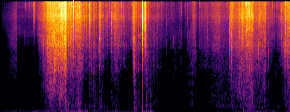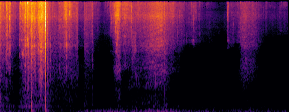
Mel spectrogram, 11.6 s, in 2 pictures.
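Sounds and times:
branches pushed aside: 0.7s - 7.4s.

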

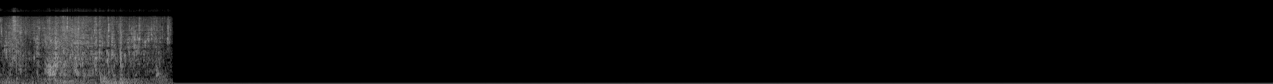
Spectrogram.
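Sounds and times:
waves splashing against the side of a boat: 0.0s - 1.8s.

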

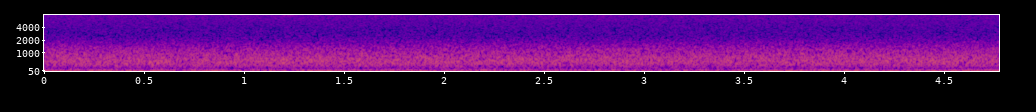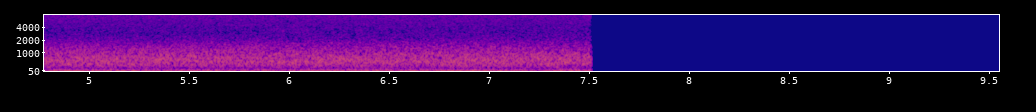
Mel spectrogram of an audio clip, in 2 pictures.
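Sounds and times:
winter forest ambience: 0.0s - 7.5s.

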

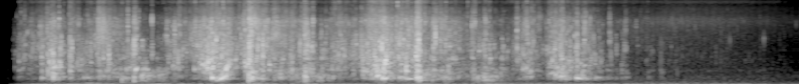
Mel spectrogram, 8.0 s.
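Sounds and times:
mop lowered into bucket and raised: 0.2s - 6.3s.

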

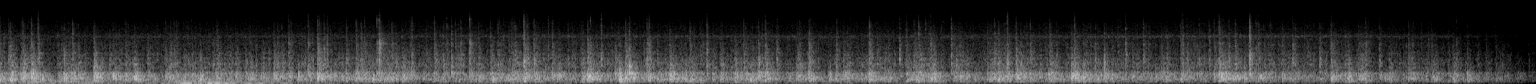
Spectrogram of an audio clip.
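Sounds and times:
thunder rumbling: 0.0s - 6.2s
large raindrops: 0.0s - 15.2s.

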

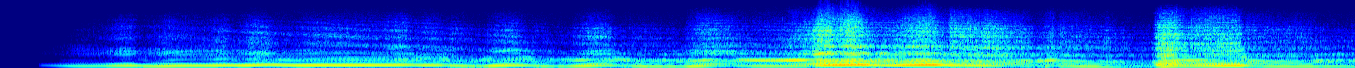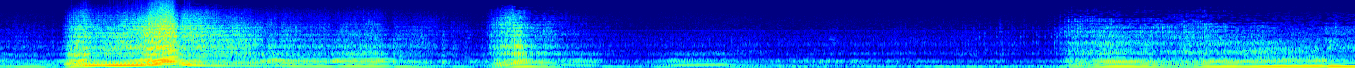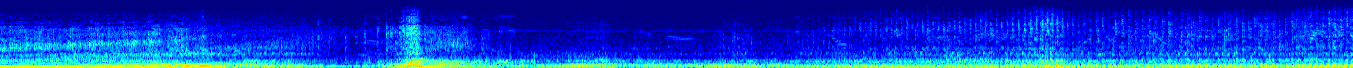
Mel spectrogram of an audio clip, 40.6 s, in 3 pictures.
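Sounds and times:
vehicle approaching driving by and driving away: 0.4s - 40.6s.

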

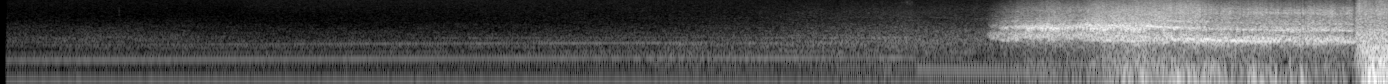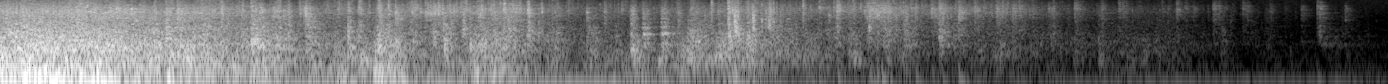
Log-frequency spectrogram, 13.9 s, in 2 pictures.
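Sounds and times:
long approach and crash: 5.0s - 13.4s.

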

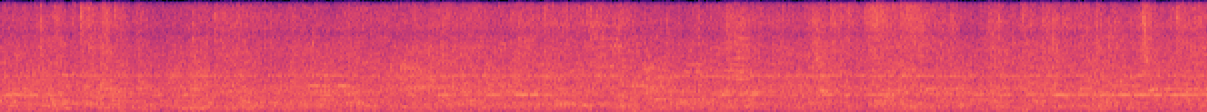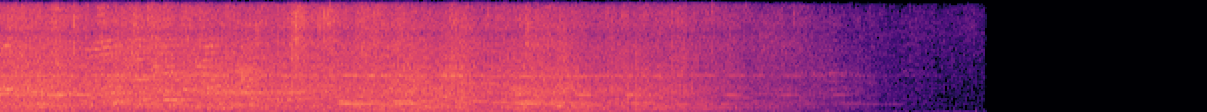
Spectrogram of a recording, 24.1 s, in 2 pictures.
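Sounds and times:
man making airport announcements: 0.0s - 20.0s
airport background noise: 0.0s - 22.0s.

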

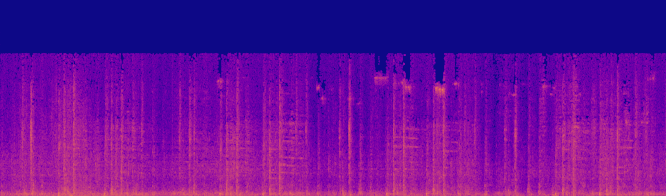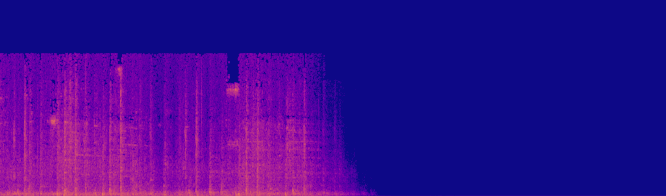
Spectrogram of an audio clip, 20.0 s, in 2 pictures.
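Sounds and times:
train passing by: 0.0s - 15.5s.

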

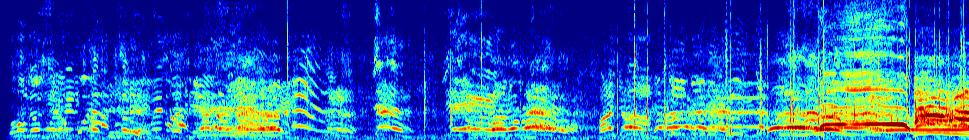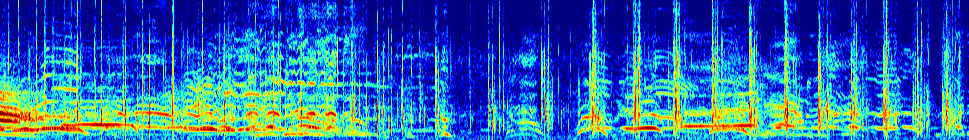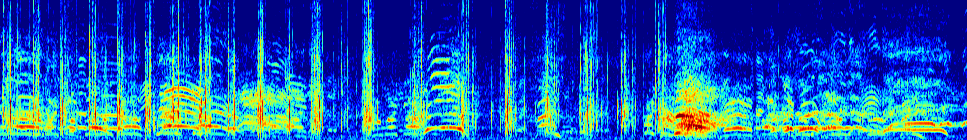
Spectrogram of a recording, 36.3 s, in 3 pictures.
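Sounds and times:
amateur football fans crowd: 0.2s - 36.3s.

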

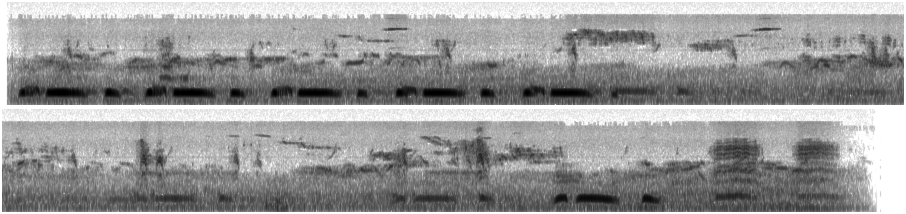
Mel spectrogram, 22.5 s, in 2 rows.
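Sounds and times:
turtle dove on the street: 0.2s - 8.6s, 13.0s - 14.3s, 16.2s - 17.5s, 18.1s - 21.8s.

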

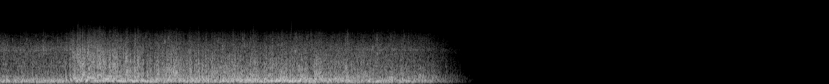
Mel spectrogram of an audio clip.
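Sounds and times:
thunder: 0.0s - 4.6s
strong wind: 0.0s - 4.8s.

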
